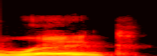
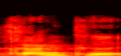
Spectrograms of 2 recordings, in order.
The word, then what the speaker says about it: Ranke: Well, Rank, pronounced Ranke in German, but we can call him Rank.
